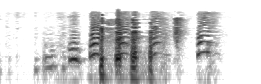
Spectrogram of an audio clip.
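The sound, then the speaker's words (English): A person imitates monkey calls as the original Donkey Kong voice, a quick run of about ten hooting, shrieking vocal bursts, fairly loud, with no other sounds around them. “The original Donkey Kong voice. It's just a monkey.”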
